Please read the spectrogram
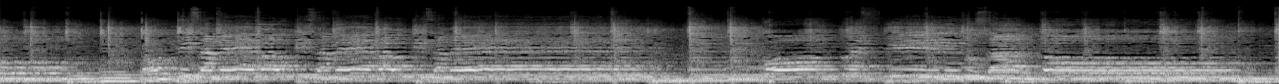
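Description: Gospel praise song performed by a band: several voices singing long held notes together over a drum kit.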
